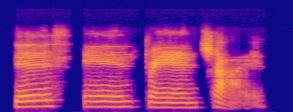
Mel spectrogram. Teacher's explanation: So disenfranchise has 4 syllables, and we can see there's multiple points of emphasis, particularly on the franchise part, and there's a low emphasis on the beginning and the last syllables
